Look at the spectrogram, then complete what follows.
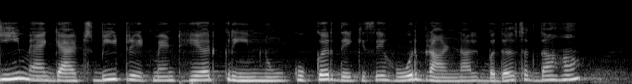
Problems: constant background noise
